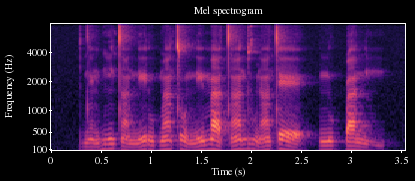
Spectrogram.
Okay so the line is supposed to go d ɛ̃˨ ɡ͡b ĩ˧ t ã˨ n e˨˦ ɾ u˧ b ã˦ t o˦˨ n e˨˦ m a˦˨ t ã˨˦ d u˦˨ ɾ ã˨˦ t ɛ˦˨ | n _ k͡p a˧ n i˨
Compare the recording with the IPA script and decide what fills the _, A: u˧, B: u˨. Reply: A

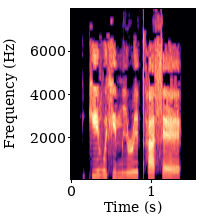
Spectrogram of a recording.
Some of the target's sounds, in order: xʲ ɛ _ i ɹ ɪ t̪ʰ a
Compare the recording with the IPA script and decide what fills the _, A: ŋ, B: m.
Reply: B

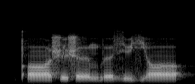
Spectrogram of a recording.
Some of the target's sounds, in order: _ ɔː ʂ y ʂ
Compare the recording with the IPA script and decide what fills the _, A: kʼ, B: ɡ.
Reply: A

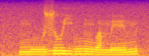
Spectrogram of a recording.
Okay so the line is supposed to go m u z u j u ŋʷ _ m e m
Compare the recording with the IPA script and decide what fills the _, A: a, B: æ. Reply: A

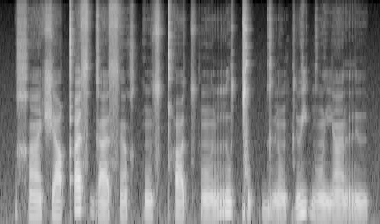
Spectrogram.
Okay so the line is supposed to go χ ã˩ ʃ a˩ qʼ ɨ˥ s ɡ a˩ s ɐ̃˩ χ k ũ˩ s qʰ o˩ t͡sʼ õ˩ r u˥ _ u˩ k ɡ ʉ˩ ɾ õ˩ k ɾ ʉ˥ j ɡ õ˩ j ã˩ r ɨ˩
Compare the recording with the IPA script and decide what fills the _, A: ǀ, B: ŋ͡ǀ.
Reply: A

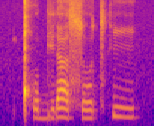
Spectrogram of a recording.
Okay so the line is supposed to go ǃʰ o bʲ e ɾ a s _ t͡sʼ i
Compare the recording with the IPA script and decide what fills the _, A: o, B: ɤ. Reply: A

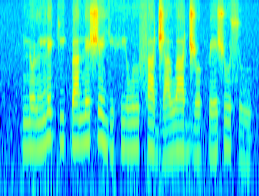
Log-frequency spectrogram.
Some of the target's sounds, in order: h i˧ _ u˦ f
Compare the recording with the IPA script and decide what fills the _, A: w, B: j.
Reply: A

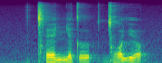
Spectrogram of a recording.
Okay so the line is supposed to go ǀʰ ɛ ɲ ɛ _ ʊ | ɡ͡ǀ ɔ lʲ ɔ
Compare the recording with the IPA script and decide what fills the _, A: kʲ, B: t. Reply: B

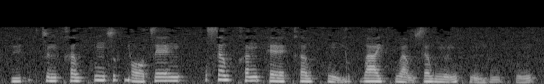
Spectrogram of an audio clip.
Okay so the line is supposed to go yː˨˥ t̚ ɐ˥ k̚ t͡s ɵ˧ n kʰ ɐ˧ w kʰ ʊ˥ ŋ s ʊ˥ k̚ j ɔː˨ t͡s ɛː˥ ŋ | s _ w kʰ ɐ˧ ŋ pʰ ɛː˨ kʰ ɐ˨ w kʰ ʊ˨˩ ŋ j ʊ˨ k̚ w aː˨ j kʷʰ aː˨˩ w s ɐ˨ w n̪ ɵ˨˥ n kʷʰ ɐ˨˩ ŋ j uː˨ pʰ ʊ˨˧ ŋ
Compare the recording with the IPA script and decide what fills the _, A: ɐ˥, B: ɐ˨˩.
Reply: A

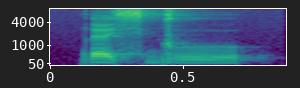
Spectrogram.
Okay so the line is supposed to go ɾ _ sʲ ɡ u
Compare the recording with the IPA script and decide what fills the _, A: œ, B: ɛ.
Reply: B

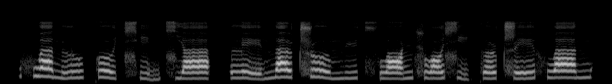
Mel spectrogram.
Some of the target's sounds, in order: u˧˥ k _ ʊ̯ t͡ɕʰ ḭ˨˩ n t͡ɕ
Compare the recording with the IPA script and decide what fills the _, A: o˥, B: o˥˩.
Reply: B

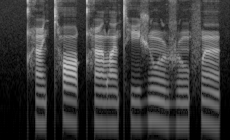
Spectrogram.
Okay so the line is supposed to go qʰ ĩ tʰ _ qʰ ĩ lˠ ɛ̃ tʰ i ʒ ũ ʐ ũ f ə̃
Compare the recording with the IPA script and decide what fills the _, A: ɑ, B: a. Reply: A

